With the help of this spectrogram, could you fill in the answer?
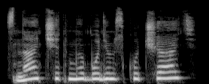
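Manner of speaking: slow, high, sad question. A narrator's reading. Squirrel asks the ant if they will miss each other, sad. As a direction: draw the question out sadly. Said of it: "грустно сказала белка".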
